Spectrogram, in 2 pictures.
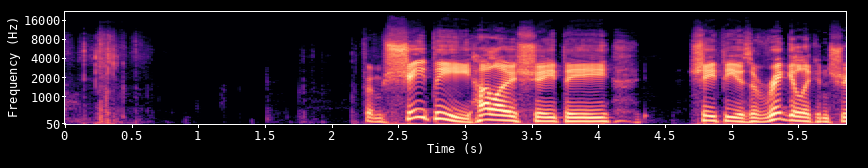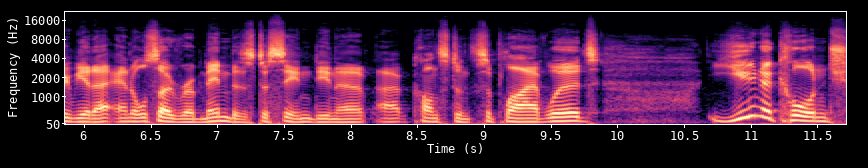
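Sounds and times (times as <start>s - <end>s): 
paper being unwrapped: 0.0s - 0.8s
speech: 2.2s - 10.1s, 10.7s - 11.7s.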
